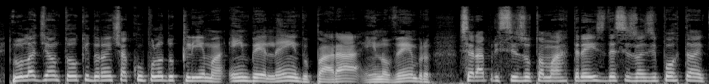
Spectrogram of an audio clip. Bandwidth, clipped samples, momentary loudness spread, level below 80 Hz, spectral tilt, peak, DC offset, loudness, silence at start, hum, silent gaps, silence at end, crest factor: 16 kHz; under 0.1%; 3 LU; -44 dBFS; -5 dB/octave; -6 dBFS; under 0.1%; -18 LUFS; 0.1 s; none; none; 0 s; 12 dB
